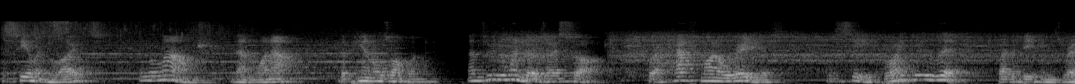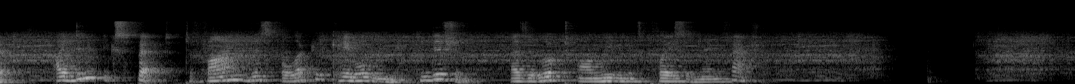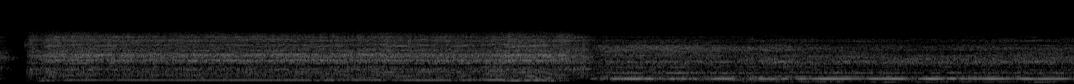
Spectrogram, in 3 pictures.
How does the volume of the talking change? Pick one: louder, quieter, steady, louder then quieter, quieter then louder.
steady.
